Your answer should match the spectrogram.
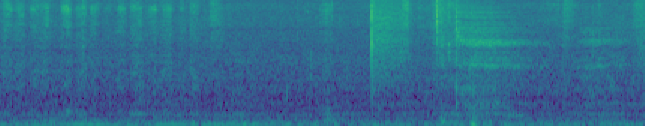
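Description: Steel medium fountain pen nib inked with Pilot Iroshizuku Ku-Jaku, a Diplomat Esteem, scratching across smooth waxy Rhodia paper; a soft, close, continuous scratchy stroke sound with a few brief sharper ticks, no talking.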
